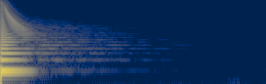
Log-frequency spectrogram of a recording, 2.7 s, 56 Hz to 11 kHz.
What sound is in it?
MOOG BASS SPACE ECHO C2
moog minitaur bass roland space echo
space, bass, moog, minitaur, roland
